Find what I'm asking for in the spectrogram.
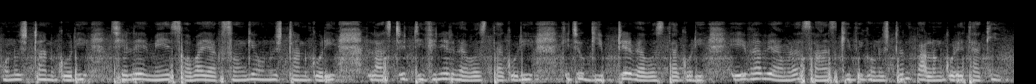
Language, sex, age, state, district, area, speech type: Bengali, female, 60+, West Bengal, Paschim Medinipur, rural, spontaneous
